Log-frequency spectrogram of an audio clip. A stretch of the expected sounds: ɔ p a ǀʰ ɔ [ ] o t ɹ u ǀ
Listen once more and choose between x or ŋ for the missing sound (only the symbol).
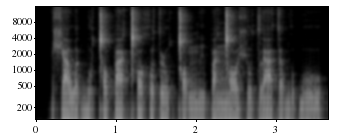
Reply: x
